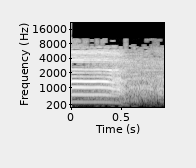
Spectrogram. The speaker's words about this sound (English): Can I hear them shouting power?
